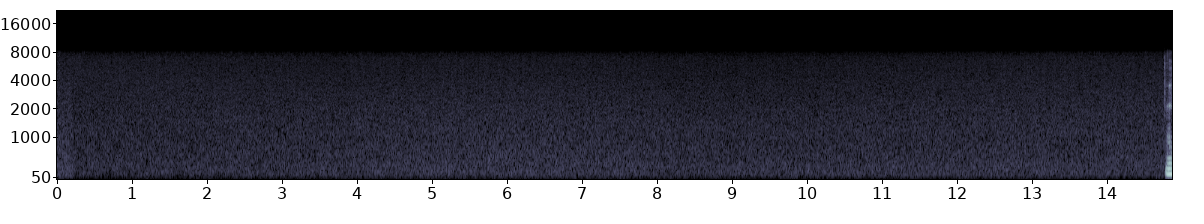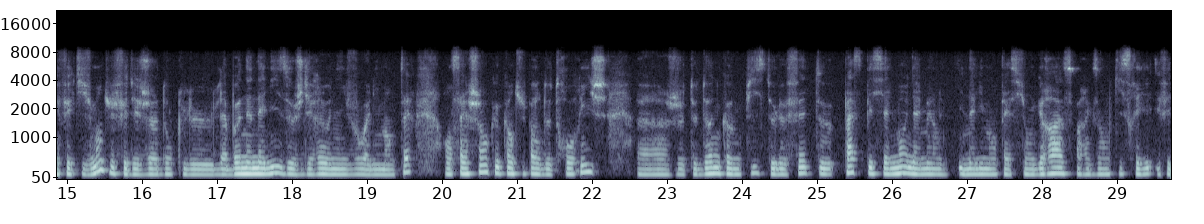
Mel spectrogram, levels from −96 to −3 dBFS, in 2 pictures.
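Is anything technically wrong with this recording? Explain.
Yes. From 16.96 to 17.02 s there is an echo leak: a faint copy of the speech returns 463 ms late, far below the main level, likely from an echo canceller on a far-end loudspeaker letting some pickup through. A spectrogram shows a weak, time-shifted repeat of earlier harmonics.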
